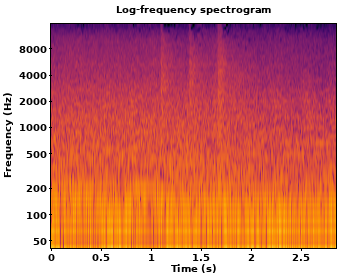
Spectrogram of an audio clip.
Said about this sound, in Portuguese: Com o som das ondas do mar quebrando na praia.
